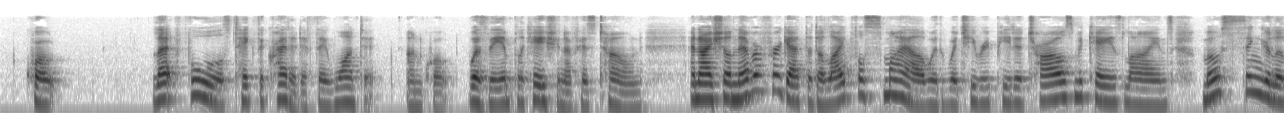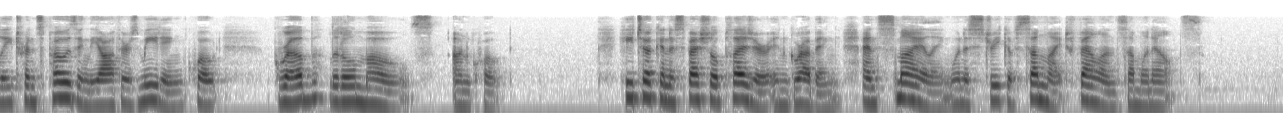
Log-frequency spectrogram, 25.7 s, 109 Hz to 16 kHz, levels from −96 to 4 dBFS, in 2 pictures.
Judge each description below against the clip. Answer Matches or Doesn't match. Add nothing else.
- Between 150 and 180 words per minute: Doesn't match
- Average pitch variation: Matches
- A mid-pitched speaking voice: Matches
